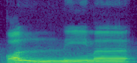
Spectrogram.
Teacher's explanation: Jadi fatatannya diidghamkan ke huruf lam tanpa guna. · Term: idgham bila gunnah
